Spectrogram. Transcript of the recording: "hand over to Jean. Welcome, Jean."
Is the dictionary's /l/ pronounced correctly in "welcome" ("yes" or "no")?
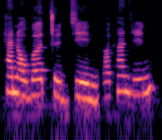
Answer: no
